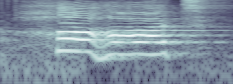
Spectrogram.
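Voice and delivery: ordinary delivery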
